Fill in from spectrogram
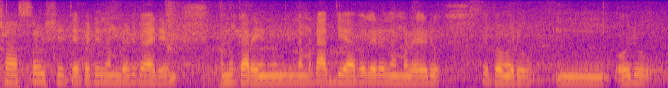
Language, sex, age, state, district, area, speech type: Malayalam, female, 30-45, Kerala, Alappuzha, urban, spontaneous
